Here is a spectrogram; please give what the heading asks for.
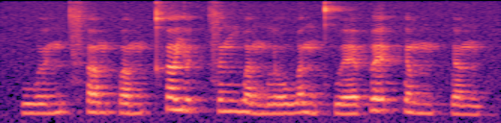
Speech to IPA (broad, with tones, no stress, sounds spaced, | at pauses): w ɵ˨˥ n t͡sʰ ɐ˧ m p ɐ˨˥ m kʰ ɐ˥ j ɵ˨˥ t̚ t͡s ɐ˥ ŋ w ɐ˨˧ ŋ l o˨˥ w ɐ˨˧ ŋ kʷʰ ɛː˨˥ p ɛː˥ k̚ l ɐ˨ m n̪ ʊ˨ k̚ l ɐ˨ ŋ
